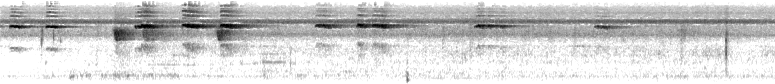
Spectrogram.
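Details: Blue-eared kingfisher, a bird of Thailand that perches still to hunt and nests in burrows in banks or termite mounds, giving its shrill call: very high single notes in short irregular bursts, about a dozen, over a steady high insect drone.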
